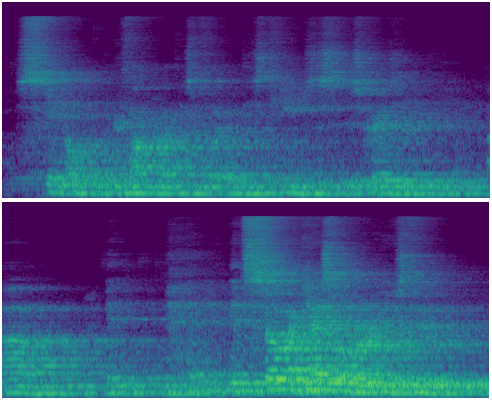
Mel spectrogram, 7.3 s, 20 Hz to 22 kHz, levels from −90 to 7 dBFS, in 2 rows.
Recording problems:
room echo; strong; dies away in 2.8 s
off-mic speech; far
background chatter; faint; throughout; 4 voices, 30 dB below the speech

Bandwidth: 16 kHz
